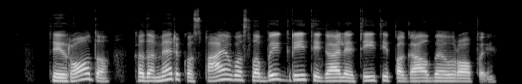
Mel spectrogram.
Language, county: Lithuanian, Šiauliai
